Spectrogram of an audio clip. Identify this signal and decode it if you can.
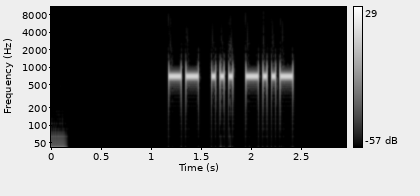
Morse code, heard as a keyed tone, about 28 wpm, 700 Hz. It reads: MSX
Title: USA Call Sign Postfixes - 3 Letters 28wpm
